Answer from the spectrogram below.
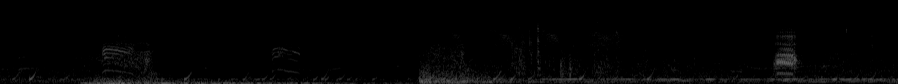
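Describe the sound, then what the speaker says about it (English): A raven in the Red Dead Redemption 2 game world gives several harsh, rasping caws spaced a second or two apart over a quiet ambient backdrop, with a faint whoosh in between. "There's a raven just sitting there."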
